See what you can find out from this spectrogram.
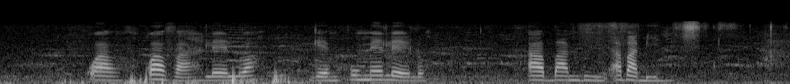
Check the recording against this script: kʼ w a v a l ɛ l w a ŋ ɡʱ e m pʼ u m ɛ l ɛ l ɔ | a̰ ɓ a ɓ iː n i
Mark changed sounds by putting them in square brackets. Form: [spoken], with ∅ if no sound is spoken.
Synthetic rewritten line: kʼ w a v a l ɛ l w a ŋ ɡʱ e m pʼ u m ɛ l ɛ l ɔ | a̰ ɓ a ɓ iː n i

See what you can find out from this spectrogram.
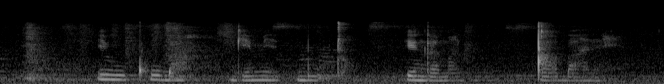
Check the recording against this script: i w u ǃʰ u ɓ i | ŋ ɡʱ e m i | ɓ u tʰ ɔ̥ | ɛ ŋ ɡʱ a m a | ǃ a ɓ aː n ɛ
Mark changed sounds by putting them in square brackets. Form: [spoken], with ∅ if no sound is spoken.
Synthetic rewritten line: i w u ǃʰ u ɓ [a] | ŋ ɡʱ e m i | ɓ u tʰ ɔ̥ | ɛ ŋ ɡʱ a m a | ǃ a ɓ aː n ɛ

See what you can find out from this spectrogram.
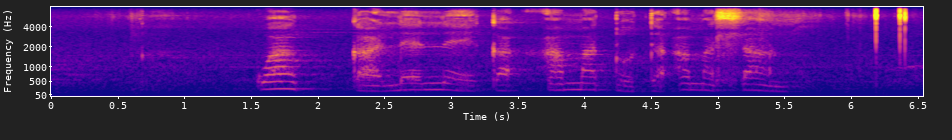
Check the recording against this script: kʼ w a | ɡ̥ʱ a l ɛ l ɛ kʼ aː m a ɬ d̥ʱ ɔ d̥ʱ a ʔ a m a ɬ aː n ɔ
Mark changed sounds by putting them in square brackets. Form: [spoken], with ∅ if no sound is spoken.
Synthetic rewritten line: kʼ w a | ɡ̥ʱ a l ɛ l ɛ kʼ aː m a [∅] d̥ʱ ɔ d̥ʱ a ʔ a m a ɬ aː n [u]

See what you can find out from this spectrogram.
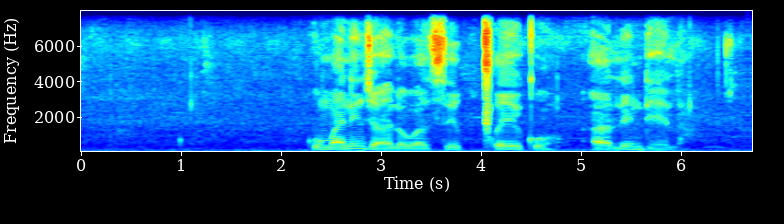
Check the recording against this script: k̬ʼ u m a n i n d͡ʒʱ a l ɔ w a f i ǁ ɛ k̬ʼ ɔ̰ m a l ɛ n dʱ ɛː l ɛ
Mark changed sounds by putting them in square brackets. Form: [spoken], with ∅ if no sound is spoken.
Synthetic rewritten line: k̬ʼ u m a n i n d͡ʒʱ a l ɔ w a [s] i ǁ ɛ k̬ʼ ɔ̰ [∅] a l ɛ n dʱ ɛː l [a]

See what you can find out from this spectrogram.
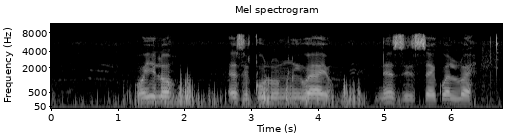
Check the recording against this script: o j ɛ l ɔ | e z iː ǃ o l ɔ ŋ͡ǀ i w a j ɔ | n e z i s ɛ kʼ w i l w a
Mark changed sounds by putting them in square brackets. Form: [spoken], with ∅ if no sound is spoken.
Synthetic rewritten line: o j [i] l ɔ | e z [i] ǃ [u] l [u] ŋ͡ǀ i w [ɛ] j ɔ | n e z i s ɛ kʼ w [ɛ] l w [ɛ]

